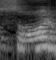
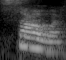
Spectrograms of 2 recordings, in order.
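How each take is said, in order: First: The vowel sounds like 'sore', one syllable. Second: The vowel sounds like 'sow-er', with a glide. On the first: The speaker calls it wrong. "बहुत से लोग इसको सौर बोलते हैं।" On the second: The speaker calls it right. "The correct pronunciation is सावर"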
